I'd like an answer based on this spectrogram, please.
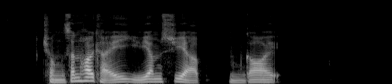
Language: Cantonese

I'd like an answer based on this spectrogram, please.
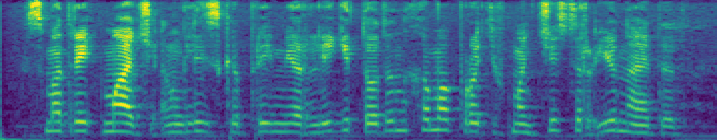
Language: Russian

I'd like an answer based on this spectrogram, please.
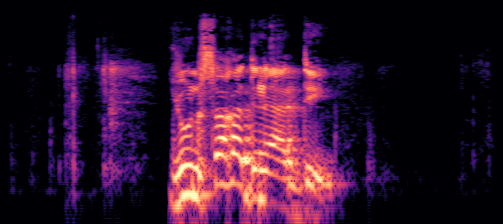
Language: Kabyle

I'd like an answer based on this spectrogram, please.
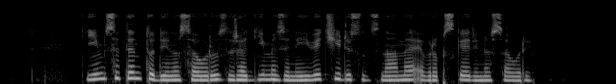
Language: Czech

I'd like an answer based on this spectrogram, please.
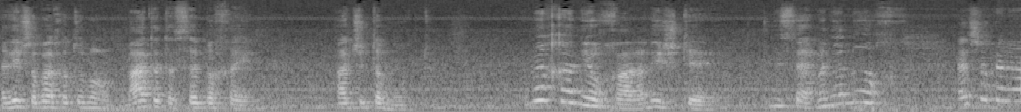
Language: Hebrew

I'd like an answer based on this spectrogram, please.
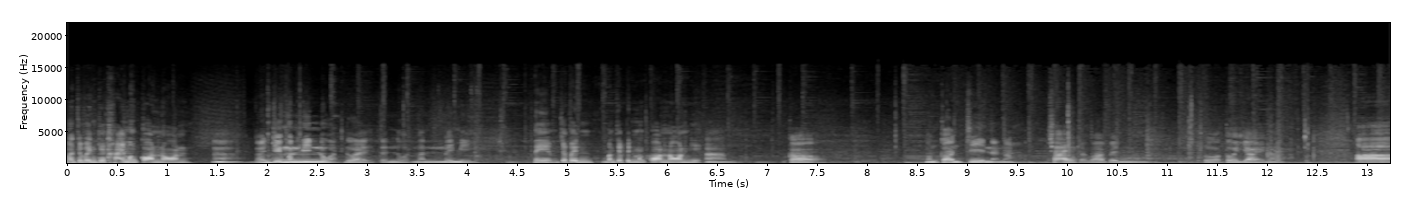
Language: Thai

